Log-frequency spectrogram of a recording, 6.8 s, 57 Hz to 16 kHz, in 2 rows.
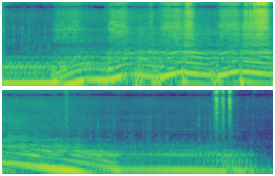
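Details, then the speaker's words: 2001 Honda Civic LX donor with a blown head gasket, fitted with new cheap coils and first running: clean revs settling to an even idle, no misfire; sounds healthy. "so sounds pretty good to me"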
